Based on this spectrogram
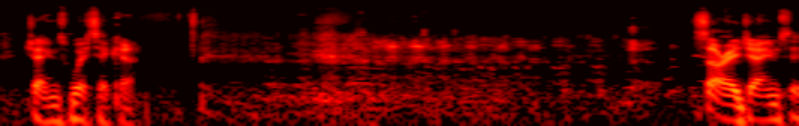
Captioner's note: laughter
